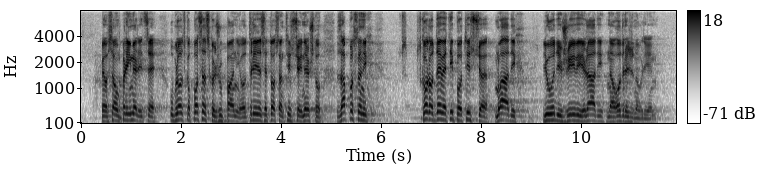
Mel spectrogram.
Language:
Croatian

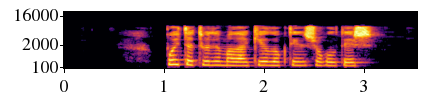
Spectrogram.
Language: Mari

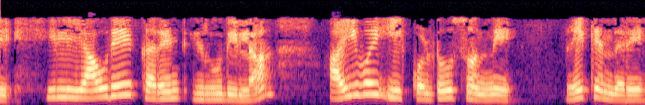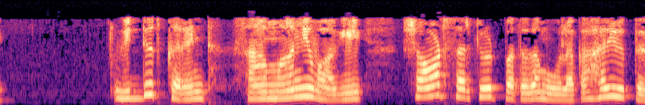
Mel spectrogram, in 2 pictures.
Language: Kannada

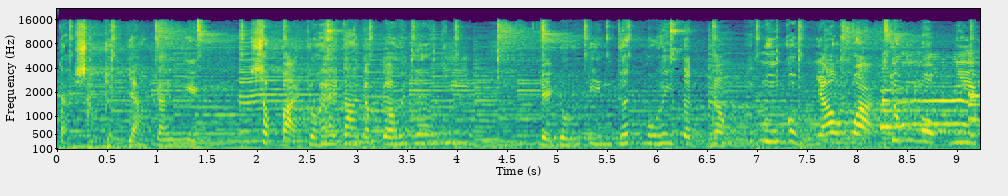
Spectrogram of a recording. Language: Vietnamese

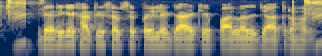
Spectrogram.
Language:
Bhojpuri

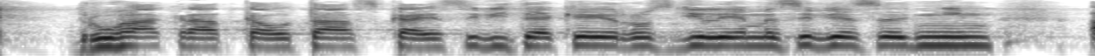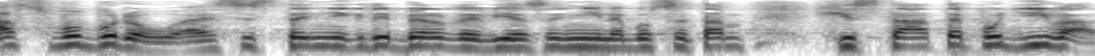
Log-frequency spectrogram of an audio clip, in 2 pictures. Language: Czech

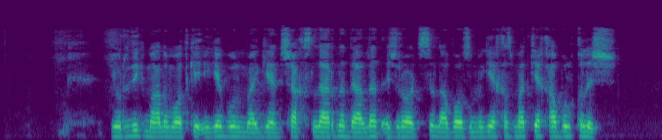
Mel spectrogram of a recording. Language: Uzbek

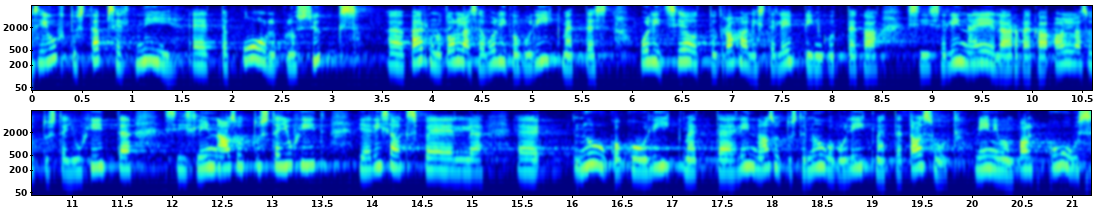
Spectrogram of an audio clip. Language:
Estonian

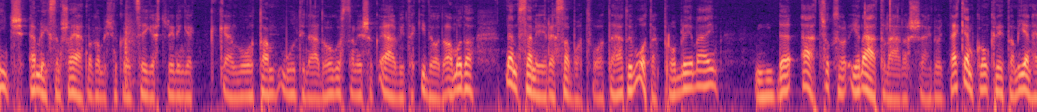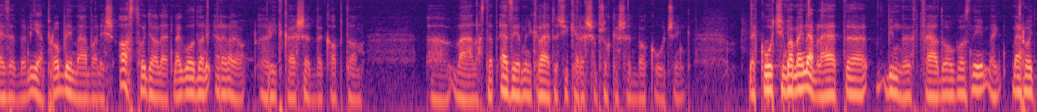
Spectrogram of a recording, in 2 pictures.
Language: Hungarian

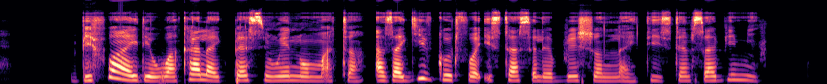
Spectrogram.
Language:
Nigerian Pidgin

